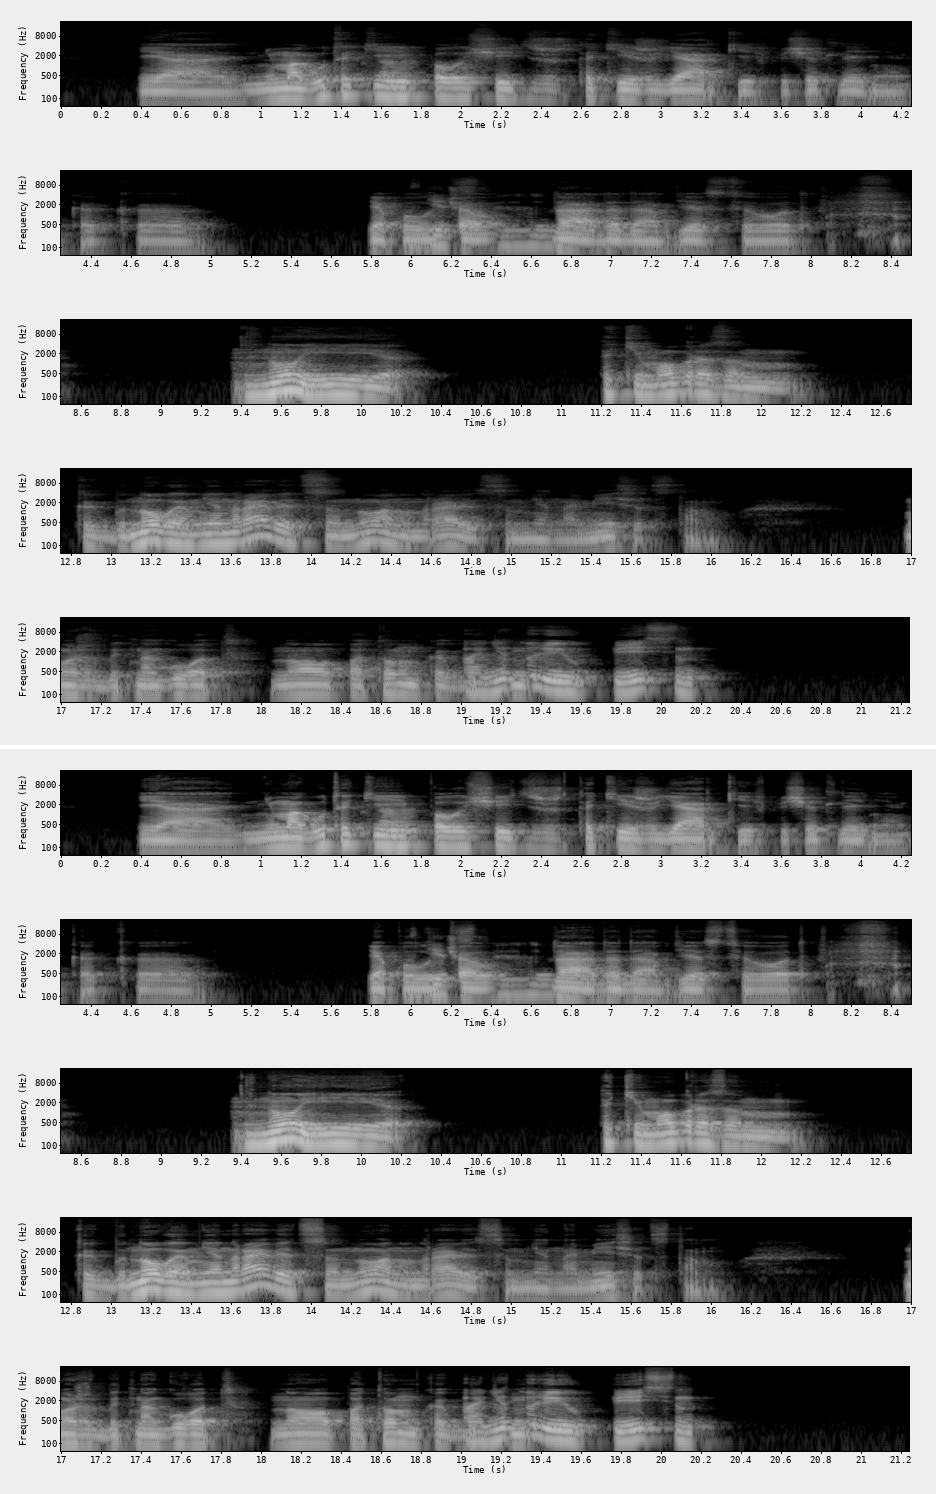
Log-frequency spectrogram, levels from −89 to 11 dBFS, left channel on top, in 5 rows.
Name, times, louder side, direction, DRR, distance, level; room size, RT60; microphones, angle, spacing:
voice 1, 0.4-4.9 5.8-6.4 6.7-8.5 9.4-10.2 11.2-12.2 12.8-15.9 17.0-19.3, right 2 dB, 65° right, 0.9 m, -27 dB
voice 2, 6.0-6.7 19.0-20.2, right 2 dB, 45° right, 0.8 m, -29 dB
12.5 x 10.5 x 3.0 m
head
